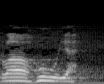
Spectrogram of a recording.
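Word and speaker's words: راهويه: روى ابن أبي حاتم في العلل قال: سمعت أبي، وذكر الحديث الذي رواه إسحاق ابن راهوية، المحدثون يقولون: ويه شيطان، وأكثر الناس ينطقون راهوية راهوي، وهكذا في نظائرها يقولون إسحاق ابن راهوي، والمحدثون يقولون كما ذكر ذلك الحافظ السيوطي في التدريب إن المحدثين يكرهون ويه، يقولون: ويه شيطان، فلا ينطقونها هكذا، لا يقولون راهوي، إنما يقول راهوية، ننطقها هكذا لكراهتهم للشياطين ولكراهتنا لهم أي للشياطين أيضا.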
